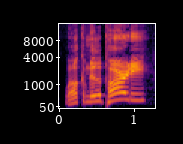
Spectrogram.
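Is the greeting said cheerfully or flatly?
cheerfully. The greeting sounds upbeat and cheerful.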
